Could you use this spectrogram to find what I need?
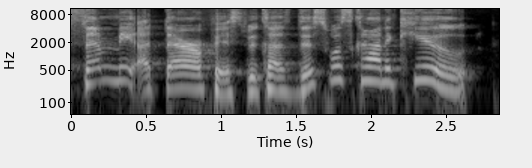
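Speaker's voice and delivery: ordinary delivery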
